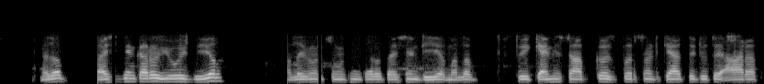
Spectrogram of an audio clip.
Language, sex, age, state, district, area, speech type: Kashmiri, male, 18-30, Jammu and Kashmir, Anantnag, rural, conversation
